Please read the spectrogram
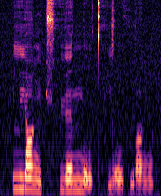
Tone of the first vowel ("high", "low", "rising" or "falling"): falling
